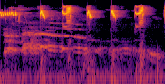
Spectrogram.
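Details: Konin song used to train songbirds: a brief rapid trill, then separate loud, squeaky high notes about every half second over a lower wavering whistle from another bird.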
